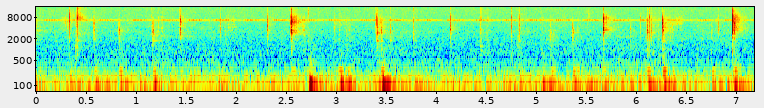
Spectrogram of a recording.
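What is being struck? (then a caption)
Graphite composite tennis racket frame with rhinestones. Long fingernails tap and click on the top edge of a hollow graphite composite tennis racket frame decorated with rhinestones. The result is an irregular run of short, dry, bright clicks over a low background rumble, with a faint steady high tone throughout.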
